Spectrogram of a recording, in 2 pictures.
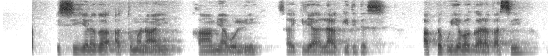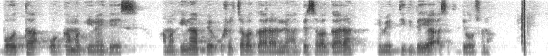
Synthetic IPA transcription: ʔɪsːɪjɛlɐɡɐʔɐ̰t̪ːʊmɐnɐʔɐjkʰaːmɪjaːbɔlːi | sɐjkɪlɪjaːlaːɡːiːd̪ɪd̪es | ʔɐpːɛɡʊjːɐbɐɡːaːɾɐkʼɐsːɪ | bo̞ːt̪ːɐwɔɡːɐmɐkiːnɐjd̪ɛʔeːs | hɐmɐkiːnaːpːɛʔʊʃɛt͡ʃːɐbɐɡːaːɾɐnːɛɦɐd̪ːɪɾsɐbɐɡːaːɾɐ | hɛmeːt̪ːiːd̪ɪd̪ɛʔɪjaːʔɐsɐt̪ɪd̪ɛʔo̞ːsɔnɐ

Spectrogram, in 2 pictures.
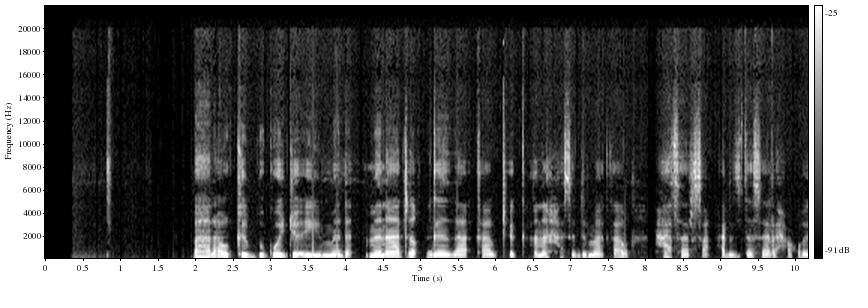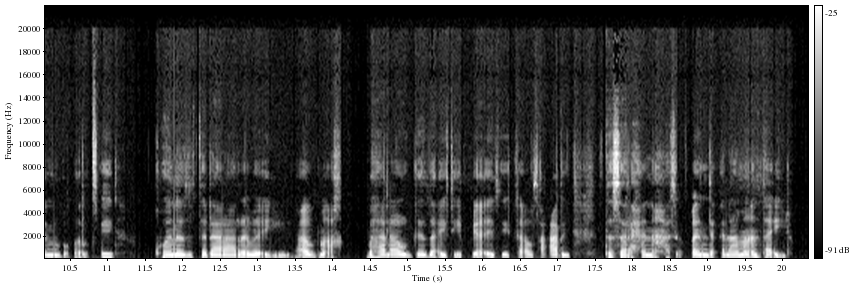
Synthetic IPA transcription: bahlawikʰɨbɨɡod͡ʒo̰ʔɨjːumɐnad̪ɨqʼɡɐzakʰaβt͡ʃʼɨkʼːanaħasɐd̪ɨmːakʰa̰β | ħasɐɾsɐ̰ʕad̪izɨt̪ʰɐsɐɾħɐkʰo̞̰jnubɨkʼɨ̰ɾt͡sʼi | kʰo̞nɐzɨt̪ʰɐd̪aɾaɾɐ̰βɐʔɨ̰jːṵʔa̰β̰ | baɦlawiɡɐza̰ʔit̪ʰijo̞̰pʼja̰ʔɨt̪ʰikʰa̰βsaʕad̪izɨt̪ʰɐsɐɾħɐnaħasikʼojnd̪ɨʕɨlamaʔɨ̰nt̪ʰajʔɨ̰jːu

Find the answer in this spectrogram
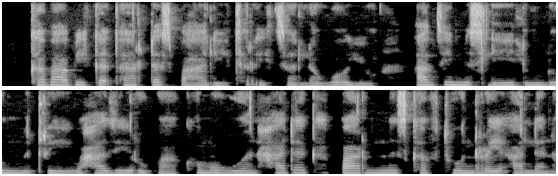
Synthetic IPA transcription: kʰɐβaβiɡɐt̪ʼɐɾd̪ɐsbahalit̪ʰɨɾʔit̪z̥ɐlːɐwoʔɨjːu | ʔaβzimɨslilɨmluːɨd̪ɾiwɐħaziɾubakʰɐmɨwʊnħad̪ɐɡɐbaɾmɨz̥kʰɐft̪ʰunɾɨʔiʔalːɐna

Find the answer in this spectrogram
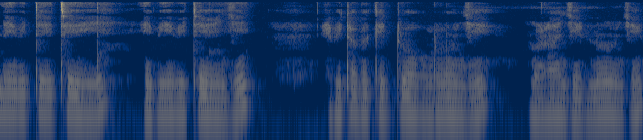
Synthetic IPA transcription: ne̞βite̞ːtʰeji | eβjeːβitʰeːɲɟi | e̞βito̞βeke̞dːwaːβuluːɲɟi | mulaːɲɟenːuːɲɟi

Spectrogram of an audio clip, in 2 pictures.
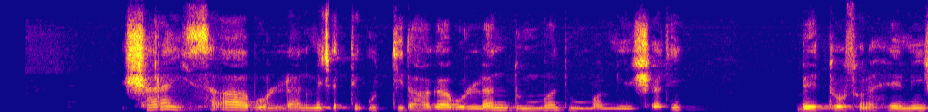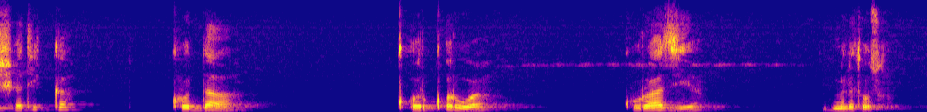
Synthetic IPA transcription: ʃɐɾʔɐjsɐ̰ʔaːbɔ̰lːanmɛt͡ʃʼɛt̪ːɪʔʊt̪ːɪd̪ɐɦɐɡaːbɔlːand̪ʊmːɐd̪ʊmːɐ̰miːʃːɐt̪ɪ | be̞ːt̪ːo̞ːsɔ̰nʔɐ̰hɛmiːʃːɐt̪ɪkːɐ | kʰɔd̪aː | kʼɔɾkʼːɔɾʊwaː | kʰʊɾaːzɪjɐ | mɛlɐt̪ʰo̞ːsɔnɐ̥

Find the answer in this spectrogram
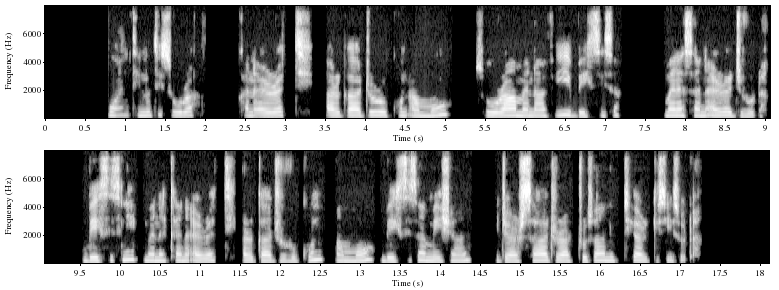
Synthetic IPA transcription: waːnt̪ɪnʊt̪ɪsuːɾɐ | kʰɐnɐɪrːɐt̪ːɪ̥ | ɐɾɡaːd͡ʒɪɾːʊkʊnɐmːo̞ː | suːɾaːmɐnaːfɪbe̞ːksɪsɐ | mɐnɐsɐnɐ̰ɪrːɐd͡ʒɪɾʊᶑɐ̥ | be̞ːksɪsnɪmɐnɐkɐnɐʔɪrːɐt̪ːɪ̥ɐɾɡaːd͡ʒɪɾːʊkʊnɐmːo̞ːbe̞ːksɪsɐme̞ːʃaːn | ɪd͡ʒaːɾsaːd͡ʒɪɾaːt͡ʃːuːsaːnʊt̪ːɪ̥ɐɾɡɪsiːsʊᶑɐ̥

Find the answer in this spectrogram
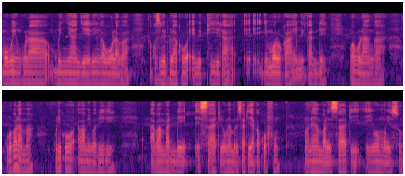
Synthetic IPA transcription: muβweːŋɡulaβweɲːaːɲɟe̞ːɾiŋɡaβwolaβa̰ŋɡakusiβidːwaːko̞ʔe̞̰mipʰiɾa̰ɟemːo̞lo̞ka̰ḛmikadːe̞wa̰βulaːŋɡakuluβalama | kuliko̞a̰βamiβaβiɾi | a̰βaːmbadːe̞ːsa̰ːtiomujaːmbalesatijakako̞fu | mwaːnajaːmbale̞satie̞̰jo̞ːmwiːso̰

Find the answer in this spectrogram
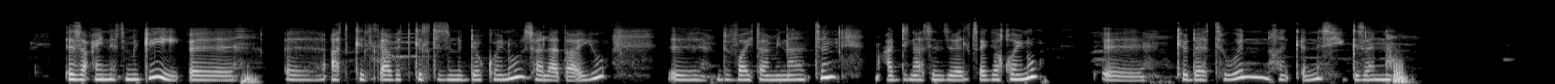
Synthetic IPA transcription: ʔɨziʕajnɐt̪mɨɡi | ʔat̪kʰɨlaβɐt̪kʰɨlt̪ʰizɨmɨd̪ːɐwkʰo̞jnusalat̪ʼaʔɨjːu | bɨvajt̪ʰaminat̪ʰɨnmaʕad̪ːɨnat̪ʰɨnzɨβɐlt͡sʼɐɡakʰo̞jnu | kʰɨβd̪ɐt̪ʰwʊnːɨxɨŋkʼɨnːɨsħɨɡɨzɐnːa

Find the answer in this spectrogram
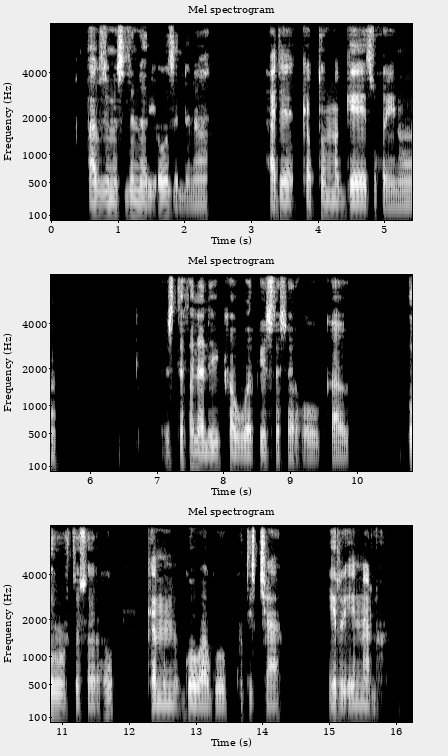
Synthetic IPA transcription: ʔaβzimɨslinɐɾiʔo̞zɐlːɐna | ħad̪ɐkʰaβt̪ʰo̞mːɐɡajɛt͡sʼiko̞jnu | zɨt̪ʰɐfɐlalɐjukʰaβwɔɾkʼizɨt̪ʰɐsɐɾħukʰaβ | bɨɾuɾɨt̪ʰɐsɐɾħu | kʰɐmɨnɡo̞βaɡo̞βkʰut̪ʰɨt͡ʃːa | jɪɾḭʔenːalːo

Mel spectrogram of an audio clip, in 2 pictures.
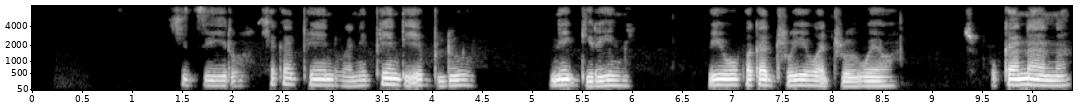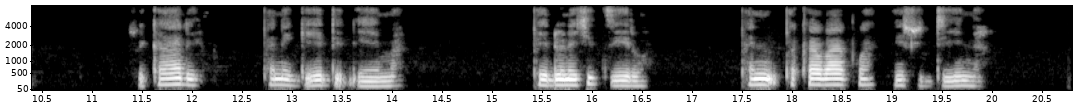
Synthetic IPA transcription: t͡ʃid͡zirot͡ʃakapʰe̞ndwane̞pʰe̞ndḛjḛbulu | ne̞ɡʱirini | uje̞wo̞pakadroewa̰drowewa | ʐ̥ikukanana | ʐ̥ekare | pʰane̞ɡʱe̞dʱḛɗe̞ːma | pʰe̞ɗone̞t͡ʃid͡ziro | pakʰaʋakwane̞ʐidʱiːna

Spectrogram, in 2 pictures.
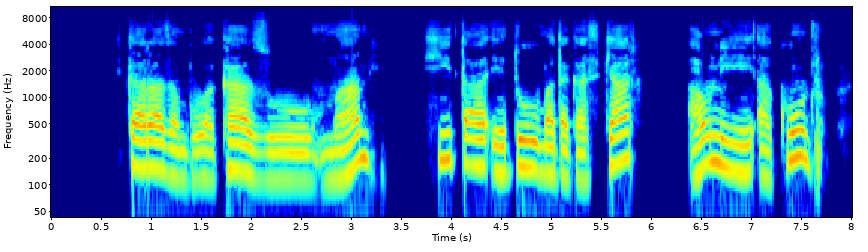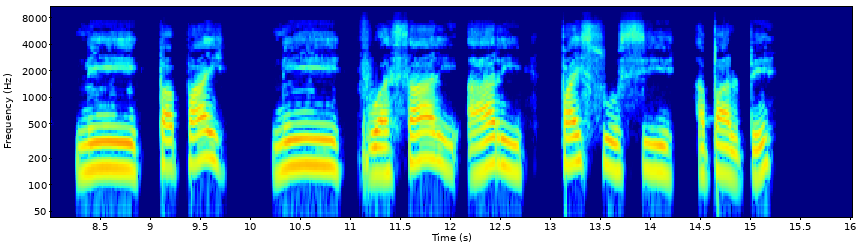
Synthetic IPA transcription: kaɾazəmbuakazumami̥ | hit̪əet̪umad̪aɡasi̥kʲaɾə̥ | awniakuɳɖ͡ʐu̥ | nipapaj | ni | v̥uasaɾiaɾi | pajsusi | apalub̥e

